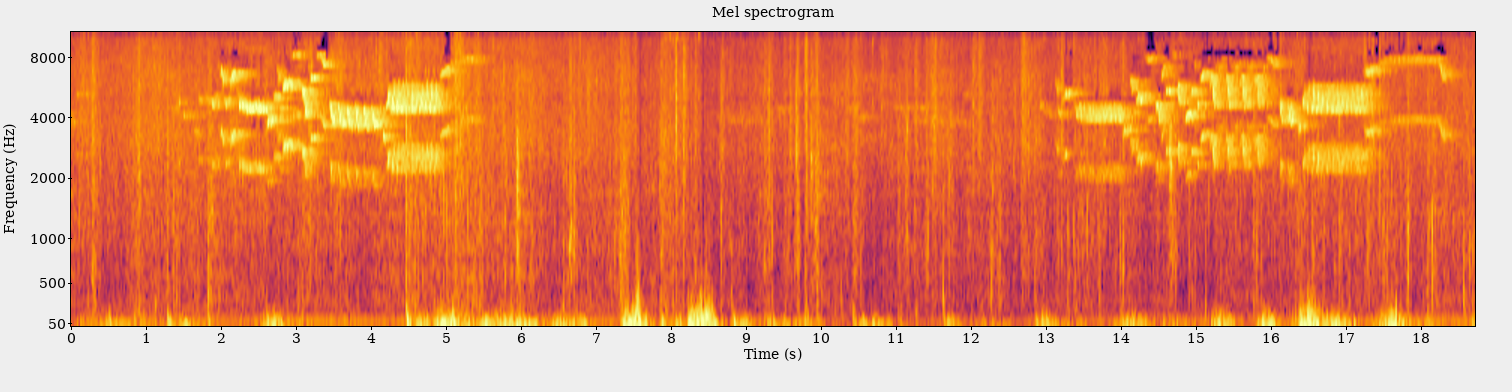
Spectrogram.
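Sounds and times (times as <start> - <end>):
Winter Wren male singing: 0.0 - 5.8, 8.8 - 18.7
loud thudding footsteps on a trail: 0.0 - 18.7.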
